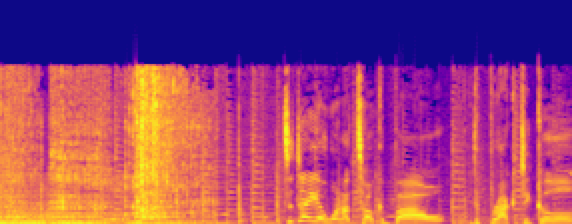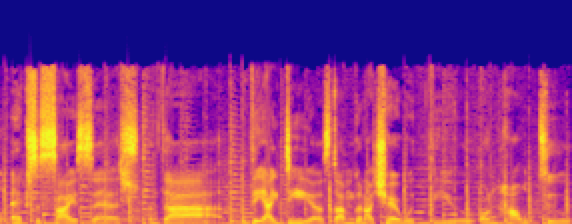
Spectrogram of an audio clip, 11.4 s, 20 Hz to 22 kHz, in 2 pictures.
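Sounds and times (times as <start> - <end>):
deep rumbling roar: 0.0 - 2.4
speech: 3.3 - 11.4.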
